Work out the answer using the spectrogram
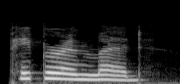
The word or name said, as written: paper and lead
